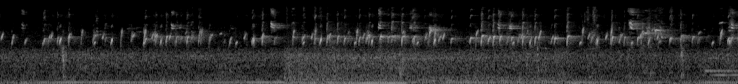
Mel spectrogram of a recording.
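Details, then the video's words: A goldfinch sings an unbroken stream of high, tinkling, buzzy twitters, quick notes tumbling one after another, over a faint low hum in the background. "Experience the Goldfinch Singing"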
